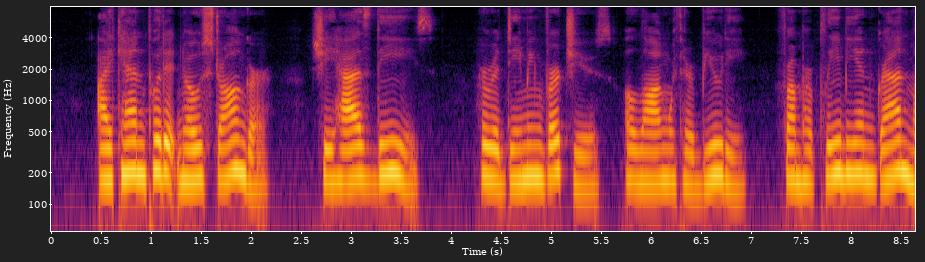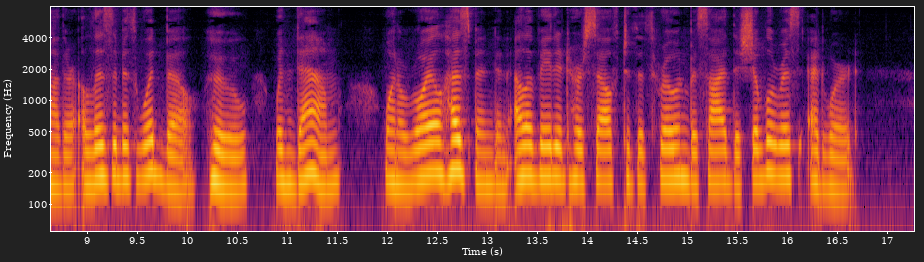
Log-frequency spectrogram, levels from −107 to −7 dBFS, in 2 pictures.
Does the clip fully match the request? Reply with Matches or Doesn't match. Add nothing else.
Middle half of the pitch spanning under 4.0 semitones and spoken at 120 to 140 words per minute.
Matches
